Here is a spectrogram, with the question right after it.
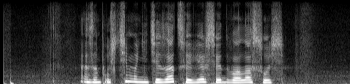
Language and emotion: Russian, neutral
